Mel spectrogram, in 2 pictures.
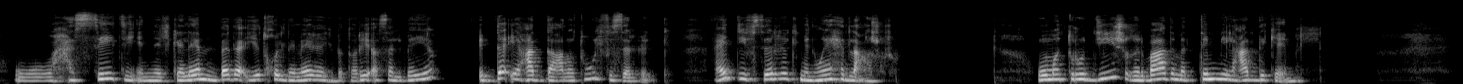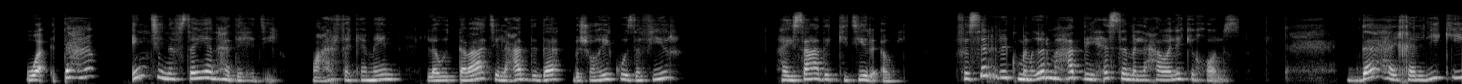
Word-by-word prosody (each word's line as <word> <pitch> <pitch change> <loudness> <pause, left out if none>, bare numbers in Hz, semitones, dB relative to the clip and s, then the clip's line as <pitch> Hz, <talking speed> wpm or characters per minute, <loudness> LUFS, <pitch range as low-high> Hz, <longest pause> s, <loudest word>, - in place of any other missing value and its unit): وحسيتِ 190 - -2
إن 175 -2 -1
الكلام 190 +5 +3
بدأ 220 +1 +4
يدخل 215 0 -1
دماغِك 190 -1 0
بطريقة 170 +6 -4
سلبية، 205 - -2 0.4
ابدئي 245 +6 +2
عد 200 -4 +1
على 175 0 -2
طول 245 +8 -4
في 245 -5 -7
سرِّك. 165 -4 -7 0.4
عِدّي 275 -3 +1
في 235 - -7
سرِّك 245 0 0
من 190 -3 +3
1 225 +2 +2
ل10. 150 -3 -4 1.3
وما 220 +3 +5
ترُديش 245 +6 +1
غير 195 -4 +2
بعد 245 +5 +4
ما 220 -4 +1
تتمي 240 +5 +4
العَد 195 -1 0
كامل. 165 -6 -6 1.9
وقتها 330 +4 +2 0.4
أنتِ 360 0 -2
نفسيًا 275 +3 +3
هتهدي، 180 -5 -4 0.3
وعارفة 200 +7 -5
كمان 200 +5 +1 0.3
لو 180 +1 +2
اتبعتِ 205 +8 +1
العَد 210 +2 -1
ده 220 +2 +2
بشهيق 195 +8 -1
وزفير، 235 +9 -2 0.9
هيساعدِك 225 +3 +1
كتير 205 -2 -2
أوي. 150 0 -6 0.5
في 265 -2 -2
سرِّك 310 0 -1
من 225 -3 +5
غير 300 +5 +3
ما 285 -2 +4
حد 295 +1 -1
يحس 270 +4 -1
من 235 -3 +3
اللي 210 0 -1
حواليكِ 220 +4 -1
خالص. 200 0 -8 1.1
ده 185 +10 +3
هيخلّيكِ 230 +3 -1
215 Hz, 115 wpm, -22 LUFS, 190-250 Hz, 1.9 s, وما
